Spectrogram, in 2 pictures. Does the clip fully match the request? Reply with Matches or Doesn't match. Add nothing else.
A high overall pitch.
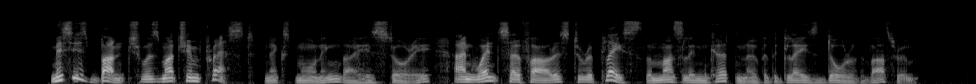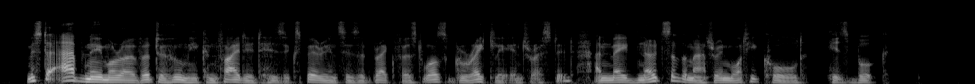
Doesn't match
